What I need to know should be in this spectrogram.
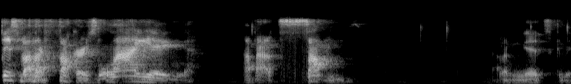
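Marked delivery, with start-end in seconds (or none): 0.0-3.4 crackling, crackly dwarf voice in dwarf language. Voicing a character speaking a secret warning in crackly Dwarvish. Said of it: "in kinda crackly Dwarvish".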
